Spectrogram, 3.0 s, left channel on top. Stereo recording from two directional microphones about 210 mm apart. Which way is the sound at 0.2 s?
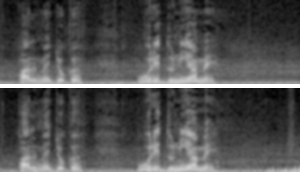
25° right (ahead or behind).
